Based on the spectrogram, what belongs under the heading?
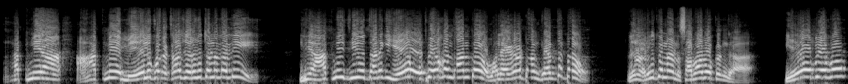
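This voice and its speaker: Speaking fast in an extremely high-pitched, fairly bright voice, a male preacher gives an animated, fervent sermon. He presses his gathering with urgent exhortation and scolding rhetorical questions.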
